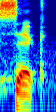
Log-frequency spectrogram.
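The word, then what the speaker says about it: Sikh: Isn't it pronounced sick, though? – No. Yeah, it is sick.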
